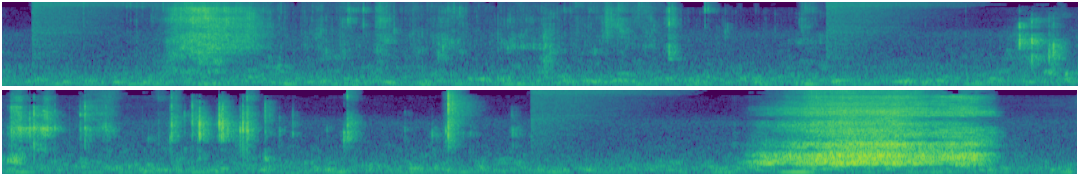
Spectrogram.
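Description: Plastic packaging (bubble wrap and a plastic bag) crinkling and rustling as it is handled, with scattered crackles in the middle. Near the end comes a louder, longer rustling scrape as the cardboard box is shifted.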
